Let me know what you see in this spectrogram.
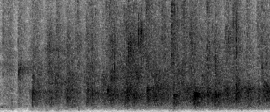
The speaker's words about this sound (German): Mal einen großen Applaus für das Wok, die Wok-Leute.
